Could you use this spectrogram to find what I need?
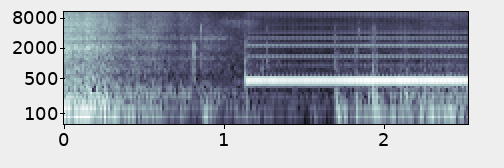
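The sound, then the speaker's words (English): A steady electronic ringing tone of an outgoing phone call kicks in after a second of muffled handling noise and holds unbroken to the end, fairly loud, with a few soft clicks and no talking. “Pick up the phone”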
